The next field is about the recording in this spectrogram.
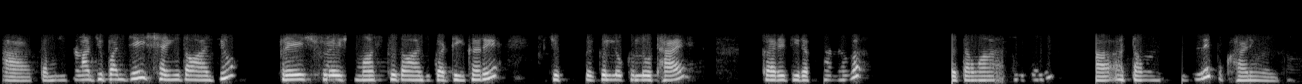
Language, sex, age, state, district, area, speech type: Sindhi, female, 45-60, Gujarat, Kutch, rural, conversation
